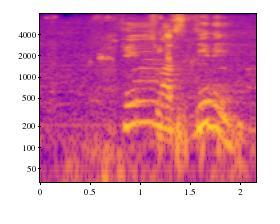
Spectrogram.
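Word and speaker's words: في المسجد: এই জন্য যখন এরকম দুইটা জজম একসাথে আসে, আর ওই দুইটা জজমের মধ্যে যদি ওয়াও ইয়া আলিফ, ওয়াও ইয়া আলিফ, এই তিনটা হরফের যে কোনো একটা হরফ থাকে, তখন ওই হরফের উচ্চারণটা বাদ পড়ে যায়। আর এটা কি উচ্চারণ করাও সম্ভব না, এই জন্য সহজভাবে বলা হয় ফিল মসজিদি।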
